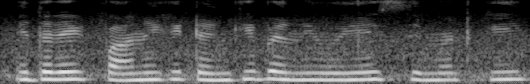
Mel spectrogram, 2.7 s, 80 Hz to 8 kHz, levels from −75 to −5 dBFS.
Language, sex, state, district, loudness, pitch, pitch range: Hindi, female, Bihar, Saharsa, -21 LUFS, 250 Hz, 235-255 Hz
